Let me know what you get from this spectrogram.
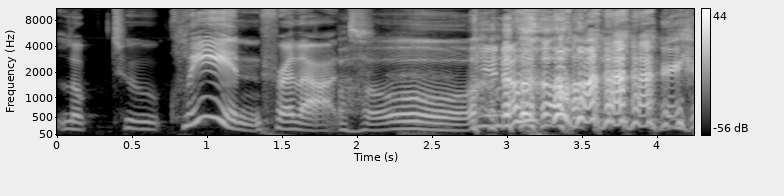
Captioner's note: laughs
